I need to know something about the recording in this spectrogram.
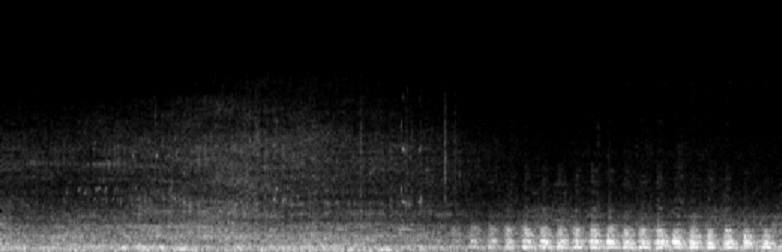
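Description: Steady background noise of a model railway exhibition hall. About six and a half seconds in, a louder pulsing tone starts, at about two and a half pulses a second, and keeps going.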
